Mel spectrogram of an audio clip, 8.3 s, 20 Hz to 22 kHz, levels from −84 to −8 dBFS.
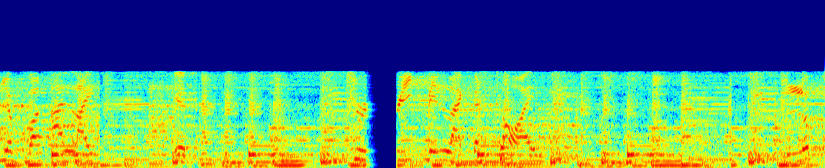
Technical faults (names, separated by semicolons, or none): chunks out of order; one channel drops out; call audio freeze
